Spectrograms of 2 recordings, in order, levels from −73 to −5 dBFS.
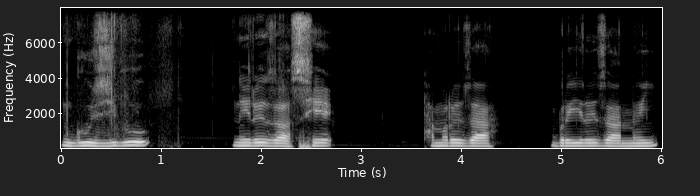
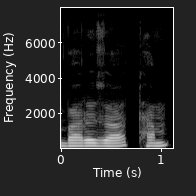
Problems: constant background noise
